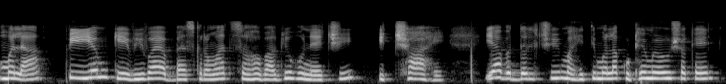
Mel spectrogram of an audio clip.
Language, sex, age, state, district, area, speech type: Marathi, female, 30-45, Maharashtra, Amravati, rural, spontaneous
